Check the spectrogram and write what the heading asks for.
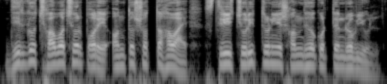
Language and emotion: Bengali, neutral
